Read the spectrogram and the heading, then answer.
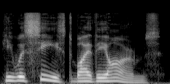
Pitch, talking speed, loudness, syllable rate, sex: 145 Hz, 210 wpm, -16 LUFS, 4.5 syllables/s, male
